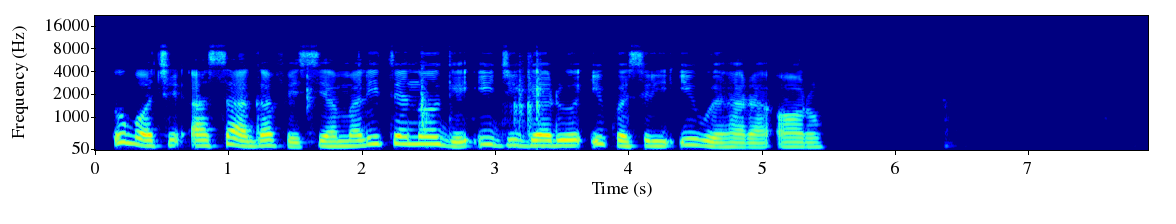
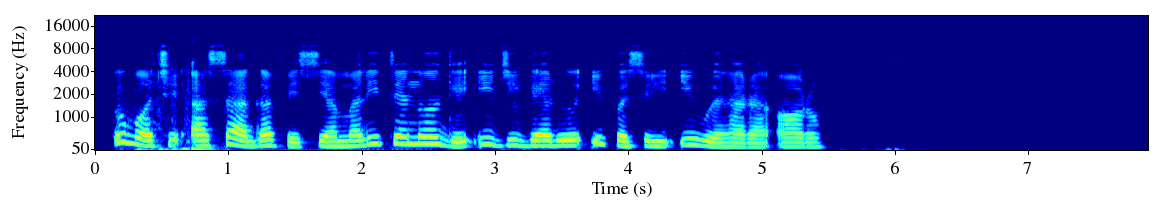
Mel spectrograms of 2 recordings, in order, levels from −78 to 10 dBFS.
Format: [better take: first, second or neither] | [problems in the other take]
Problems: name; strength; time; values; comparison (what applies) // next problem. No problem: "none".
first | noise reduction (neural mask model DeepFilterNet 3)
